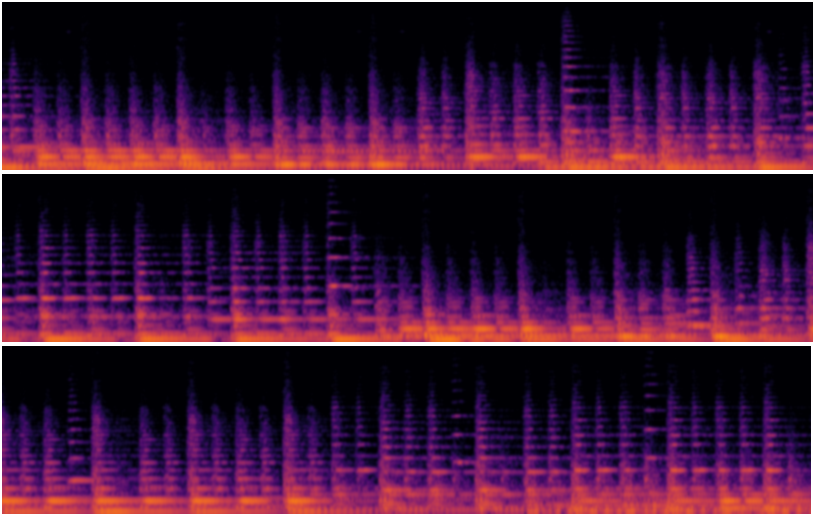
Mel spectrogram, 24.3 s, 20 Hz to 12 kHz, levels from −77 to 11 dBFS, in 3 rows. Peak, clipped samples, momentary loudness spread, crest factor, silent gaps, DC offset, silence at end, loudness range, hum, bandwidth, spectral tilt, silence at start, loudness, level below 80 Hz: -8 dBFS; under 0.1%; 8 LU; 16 dB; none; under 0.1%; 0 s; 4 LU; none; 6.2 kHz; -9 dB/octave; 0 s; -24 LUFS; -28 dBFS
